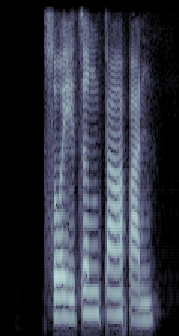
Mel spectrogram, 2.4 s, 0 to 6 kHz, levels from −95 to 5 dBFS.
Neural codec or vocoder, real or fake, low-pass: codec, 24 kHz, 0.9 kbps, WavTokenizer, small release; fake; 5.4 kHz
